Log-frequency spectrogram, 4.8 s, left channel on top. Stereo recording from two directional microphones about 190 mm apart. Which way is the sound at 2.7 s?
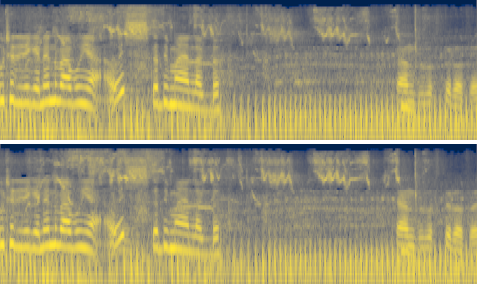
45° right (ahead or behind).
